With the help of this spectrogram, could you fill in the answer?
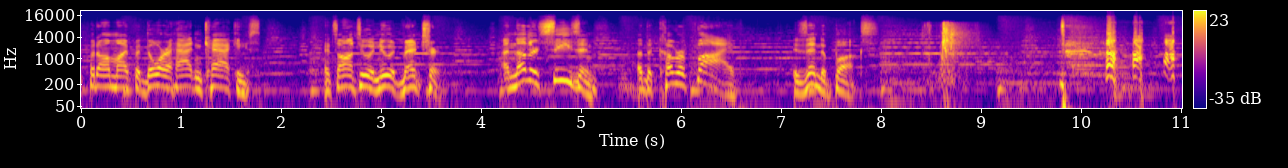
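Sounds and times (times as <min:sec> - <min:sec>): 
speech: 0:00.1 - 0:08.3
whip cracking: 0:08.4 - 0:09.1
laughter: 0:09.8 - 0:11.0.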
